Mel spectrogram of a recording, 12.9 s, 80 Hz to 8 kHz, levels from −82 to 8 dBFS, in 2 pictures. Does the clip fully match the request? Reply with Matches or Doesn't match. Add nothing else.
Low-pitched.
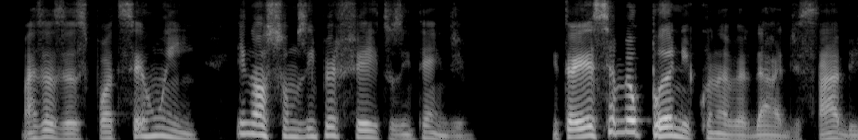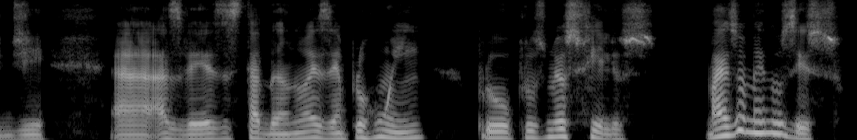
Matches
